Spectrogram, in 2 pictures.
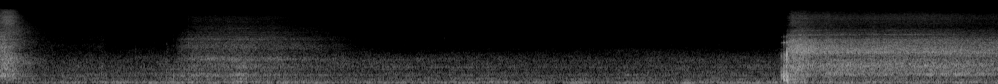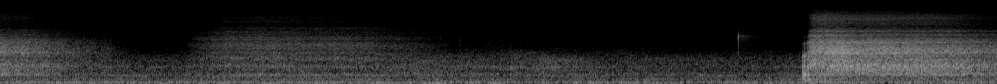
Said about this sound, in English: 478 breathing, and let's get inside.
